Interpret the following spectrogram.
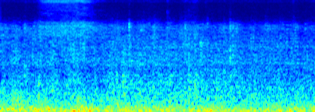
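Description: Car driving slowly, a steady low rumble of engine and tyres with no distinct knocks or other events.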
